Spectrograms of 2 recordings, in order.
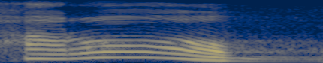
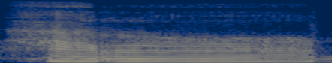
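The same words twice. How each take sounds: First: The word is said loudly and firmly. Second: The word is said in a low, soft voice. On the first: The speaker strongly condemns it. "Tegas ngomongnya ya" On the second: The speaker condemns it only half-heartedly. "dengan nada rendah"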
